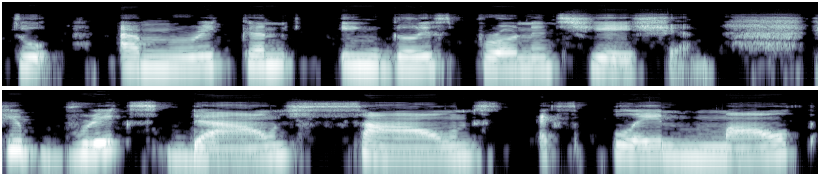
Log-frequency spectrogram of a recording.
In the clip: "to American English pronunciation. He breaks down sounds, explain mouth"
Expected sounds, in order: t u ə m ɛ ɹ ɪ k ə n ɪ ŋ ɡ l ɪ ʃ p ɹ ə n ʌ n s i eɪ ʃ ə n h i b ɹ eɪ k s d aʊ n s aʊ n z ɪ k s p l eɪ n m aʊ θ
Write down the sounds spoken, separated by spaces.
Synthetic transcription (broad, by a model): t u ə m ɛ ɹ ɪ k ə n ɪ ŋ ɡ l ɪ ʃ p ɹ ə n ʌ n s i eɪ ʃ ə n h i b ɹ eɪ k s d aʊ n s aʊ n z ɪ k s p l eɪ n m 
